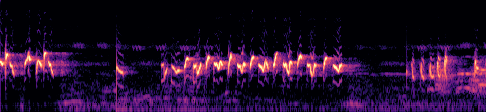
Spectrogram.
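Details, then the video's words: Sooty-headed bulbul singing in the wild forest, a lure to draw replies. A long run of rapid, bouncy rising-and-falling chirps, then a short series of clipped notes. "pancingan trucuk gacor ngalas full suara alam"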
